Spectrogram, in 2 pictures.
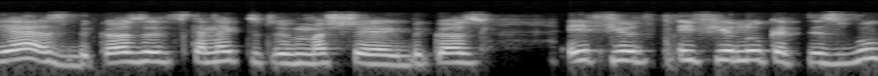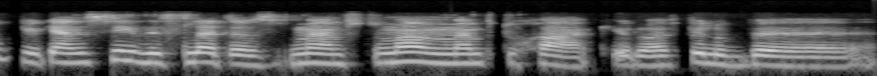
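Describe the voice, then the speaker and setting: Speaking with a Russian accent, a woman has a dark, mellow tone at a medium pitch, a moderate pace and ordinary pitch variation. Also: dry, close sound with no echo. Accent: Russian accent in Hebrew. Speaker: study group participant. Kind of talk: group study discussion. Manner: halting.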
